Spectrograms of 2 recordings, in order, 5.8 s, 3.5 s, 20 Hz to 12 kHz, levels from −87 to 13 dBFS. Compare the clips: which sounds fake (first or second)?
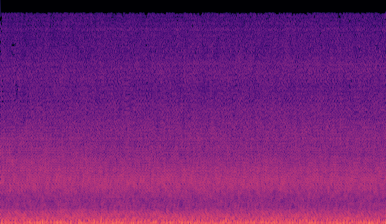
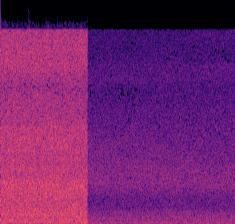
first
